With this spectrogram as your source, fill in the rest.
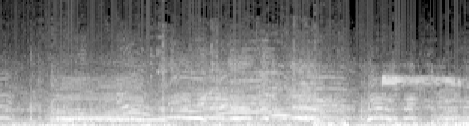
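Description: Football players' pads and helmets clash in a tackle.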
